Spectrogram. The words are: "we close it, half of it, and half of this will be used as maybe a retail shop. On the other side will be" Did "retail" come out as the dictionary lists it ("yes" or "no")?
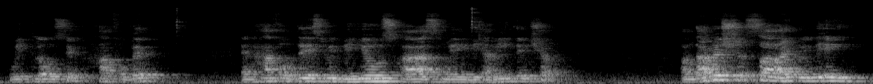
no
